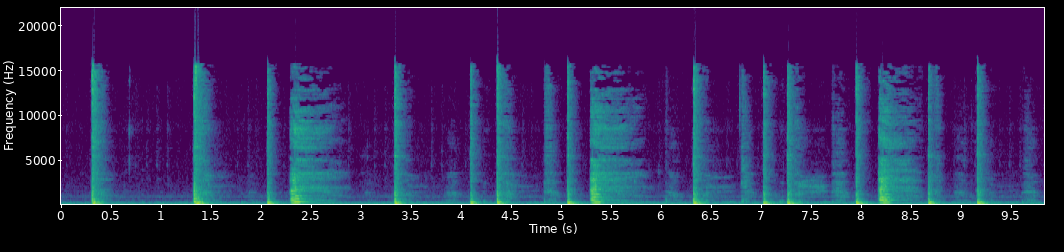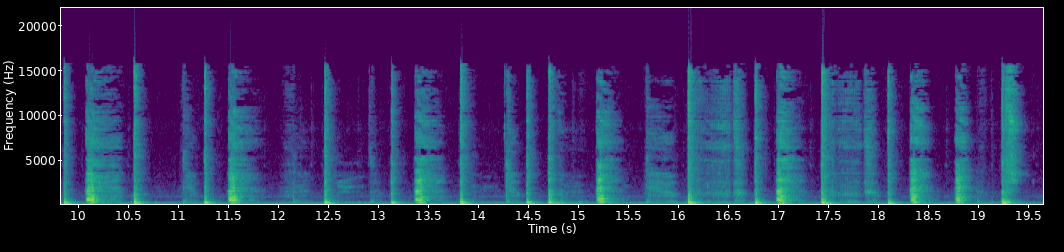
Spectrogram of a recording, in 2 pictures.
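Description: Solo vocal beatboxing by a man: mouth-made kick, snare and click sounds in a steady groove of about two hits a second, many with a short moaning vocal tone mixed in, in the 'moaning beatbox' style.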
